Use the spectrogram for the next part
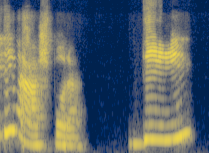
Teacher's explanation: Não tem o ditongo na última palavra. Tem um hiato. As. O I ficou distante do A.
